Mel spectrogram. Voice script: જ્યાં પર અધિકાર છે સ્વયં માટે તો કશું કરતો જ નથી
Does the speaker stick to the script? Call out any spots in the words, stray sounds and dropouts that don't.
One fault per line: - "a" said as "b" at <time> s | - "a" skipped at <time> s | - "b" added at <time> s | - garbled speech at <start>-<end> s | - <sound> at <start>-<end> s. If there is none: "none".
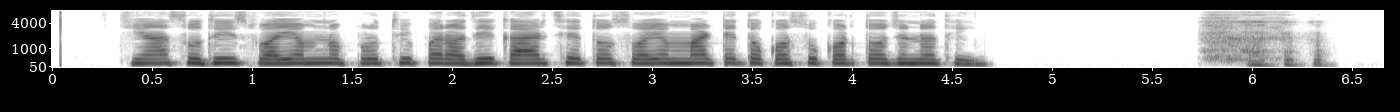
- "સુધી સ્વયંનો પૃથ્વી" added at 0.6 s
- "તો" added at 2.7 s
- laugh at 5.7-6.4 s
